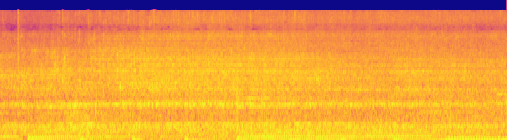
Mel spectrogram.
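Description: Chicken frying in oil in a clay handi, sizzling steadily as the thick blended green masala is poured over it, with scattered small crackles and a low steady hum underneath.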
